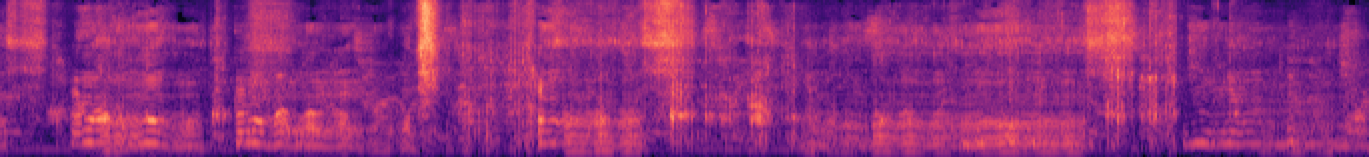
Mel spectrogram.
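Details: An excited male dog makes wavering, whiny growls and moans in long, drawn-out bursts while a person talks to him.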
